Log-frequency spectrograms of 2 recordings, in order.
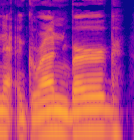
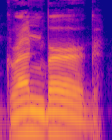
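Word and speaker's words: Grunburg: My name is Martin Grunberg. B-U-R-G, Grunberg.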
